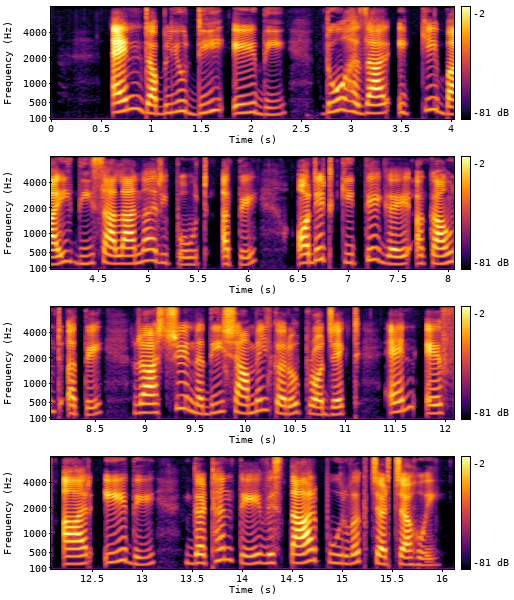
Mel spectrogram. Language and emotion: Punjabi, neutral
